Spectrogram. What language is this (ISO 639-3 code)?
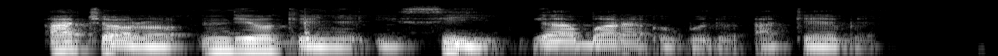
ibo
